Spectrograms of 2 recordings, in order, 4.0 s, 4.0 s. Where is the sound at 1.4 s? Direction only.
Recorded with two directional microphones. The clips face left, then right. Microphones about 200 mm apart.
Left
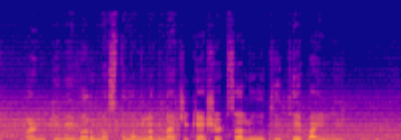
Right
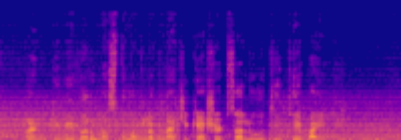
35° left (ahead or behind).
